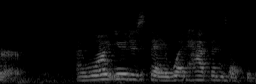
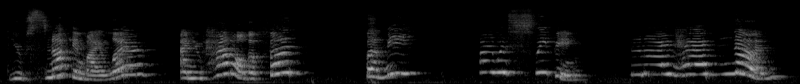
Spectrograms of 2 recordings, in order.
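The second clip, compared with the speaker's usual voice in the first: higher, louder mock whimper of a grumpy bear; whiny complaint; 12 semitones higher, 8 dB louder than usual.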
